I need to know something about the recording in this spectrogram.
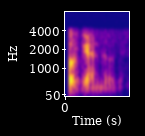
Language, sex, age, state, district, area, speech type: Telugu, male, 45-60, Telangana, Peddapalli, rural, conversation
